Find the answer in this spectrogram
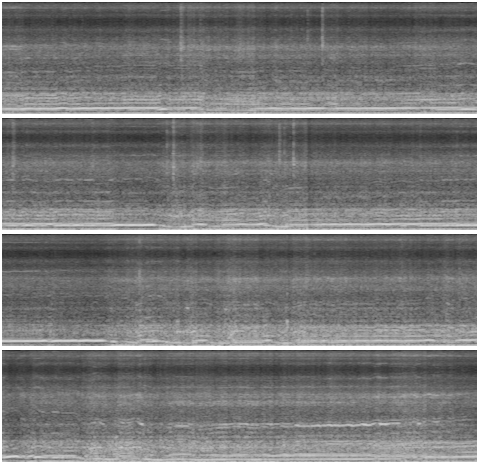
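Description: Rally car engine heard from inside the cabin, running hard under load on a special stage. Its pitch drops and climbs again a few times as the driver changes gear.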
